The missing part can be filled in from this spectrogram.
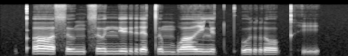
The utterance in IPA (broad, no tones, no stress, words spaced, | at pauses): kʼʌː sɯːŋsɯ nʲɯrʲatɯ mbʌːi̯lʲɯt pʼuroː kʰḭ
